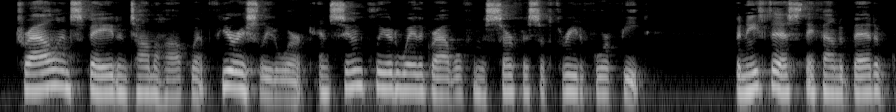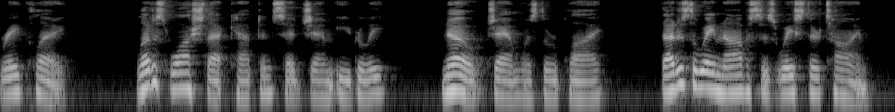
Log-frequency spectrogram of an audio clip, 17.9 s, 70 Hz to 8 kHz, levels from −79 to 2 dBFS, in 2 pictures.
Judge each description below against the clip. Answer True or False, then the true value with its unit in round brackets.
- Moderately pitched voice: True (155 Hz)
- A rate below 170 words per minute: False (180 wpm)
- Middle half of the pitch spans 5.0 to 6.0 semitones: False (3.1 semitones)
